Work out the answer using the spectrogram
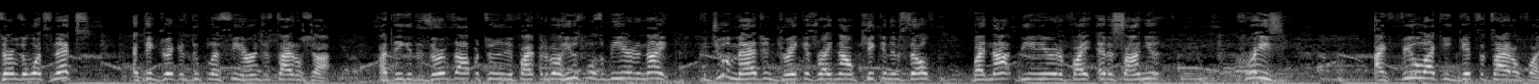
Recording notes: LIVE from the octagon in Sydney, Australia.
